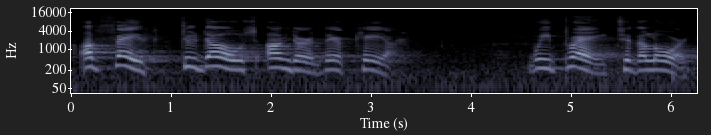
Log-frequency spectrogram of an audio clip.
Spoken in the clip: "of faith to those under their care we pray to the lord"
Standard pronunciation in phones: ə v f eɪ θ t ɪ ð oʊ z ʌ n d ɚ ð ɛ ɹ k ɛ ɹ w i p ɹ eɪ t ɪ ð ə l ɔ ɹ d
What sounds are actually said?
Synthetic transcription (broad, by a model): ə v f eɪ θ t ɪ ð oʊ z ʌ n d ɚ ð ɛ ɹ k ɛ ɹ w i p ɹ eɪ t ɪ ð ə l ɔ ɹ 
